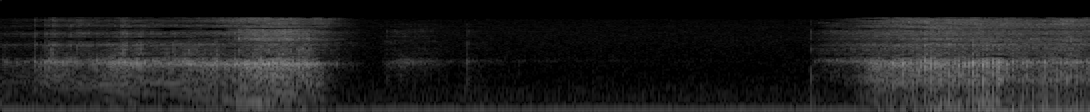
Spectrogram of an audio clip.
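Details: Snoring during sleep recorded with a smartphone snoring app: loud rattling snore on breathing in, a quiet pause, then another snore starting, with a low steady room hum underneath.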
